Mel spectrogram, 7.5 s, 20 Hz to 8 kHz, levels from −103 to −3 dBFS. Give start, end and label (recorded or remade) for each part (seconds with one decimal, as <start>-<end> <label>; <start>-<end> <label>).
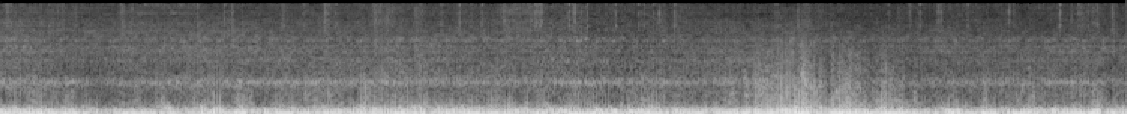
0.0-3.6 remade; 3.6-4.3 recorded; 4.3-7.5 remade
